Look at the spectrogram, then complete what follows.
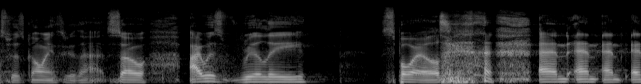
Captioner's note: chuckles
